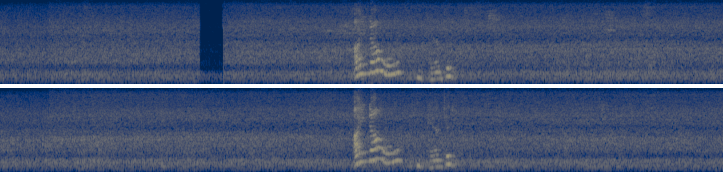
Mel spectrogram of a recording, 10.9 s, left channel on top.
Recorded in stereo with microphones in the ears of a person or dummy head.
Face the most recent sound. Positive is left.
turn(degrees=-35)  # may be behind; listen again after turning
